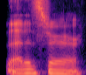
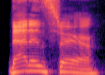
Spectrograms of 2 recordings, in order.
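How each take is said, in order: First: Said in the usual way. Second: "That is true" repeated with THAT punched, louder and higher; emphatic. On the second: Shown as a demonstration. Streamer agreeing with chat, emphatic. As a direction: hit "That" hard the second time.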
